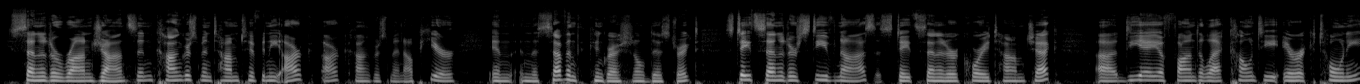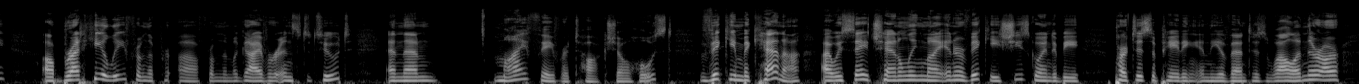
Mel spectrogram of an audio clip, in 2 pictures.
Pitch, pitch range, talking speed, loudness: 175 Hz, 160-195 Hz, 160 wpm, -31 LUFS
